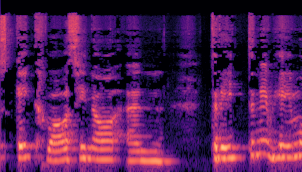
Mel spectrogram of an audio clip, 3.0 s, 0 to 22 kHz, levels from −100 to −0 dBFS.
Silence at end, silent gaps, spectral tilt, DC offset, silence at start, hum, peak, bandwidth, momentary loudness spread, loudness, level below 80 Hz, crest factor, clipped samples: 0 s; none; -4.5 dB/octave; under 0.1%; 0 s; none; -8 dBFS; 17 kHz; 7 LU; -26 LUFS; -70 dBFS; 18 dB; under 0.1%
